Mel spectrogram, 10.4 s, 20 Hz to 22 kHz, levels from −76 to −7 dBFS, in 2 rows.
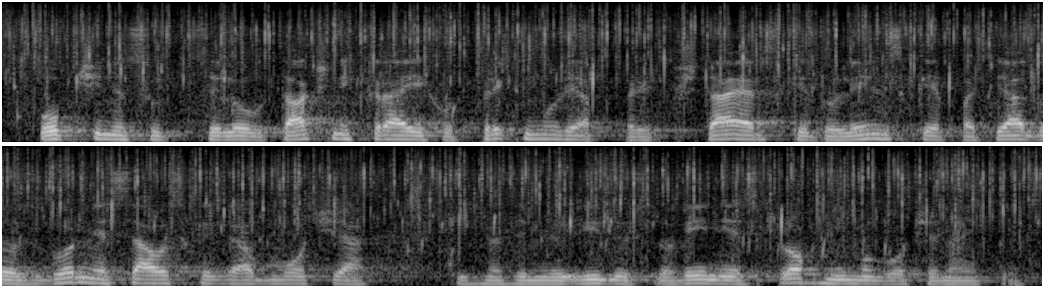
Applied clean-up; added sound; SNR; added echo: none; Rain; 6 dB; none.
